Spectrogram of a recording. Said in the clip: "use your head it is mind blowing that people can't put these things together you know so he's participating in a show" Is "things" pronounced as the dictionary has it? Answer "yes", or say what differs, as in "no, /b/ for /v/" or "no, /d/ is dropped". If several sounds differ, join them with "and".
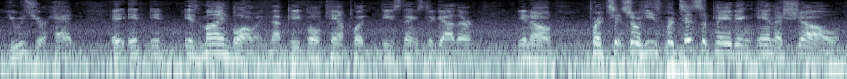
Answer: yes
